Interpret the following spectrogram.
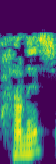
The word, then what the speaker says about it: James: happy birthday I think I think technically it's pronounced hamis or something like that calling James for the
